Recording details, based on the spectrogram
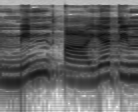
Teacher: अब यहाँ पर देखें नून साकिन, नून साकिन के बाद हमज़ा आ गया तो यहाँ पर इजहार होगा। इजहार कहते हैं नून को आपने ज़ाहिर करके पढ़ना है। मिन आयतिम, ना तो आपने यहाँ पे गुन्ना करना है ना तो आपने इक्फ़ा करना है।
